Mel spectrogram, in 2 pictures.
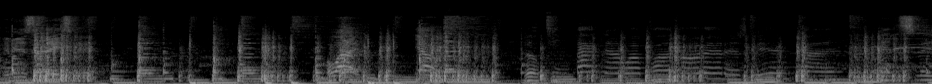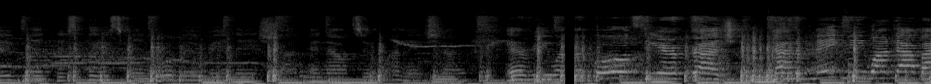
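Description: Informal jam: hand drums played to a steady beat, with pitched melodic parts over them.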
